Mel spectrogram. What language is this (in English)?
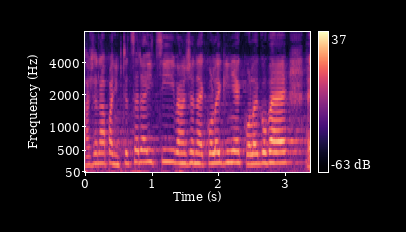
Czech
